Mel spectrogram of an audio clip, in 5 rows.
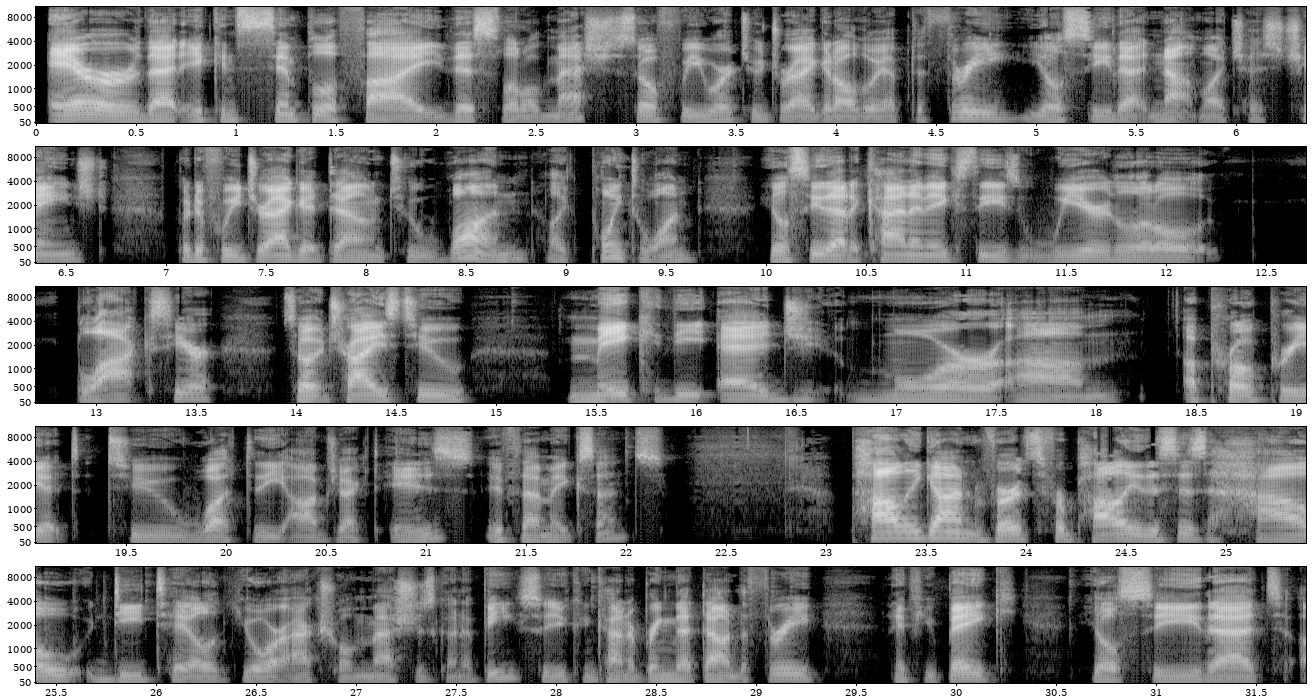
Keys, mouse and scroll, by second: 3.7 click, 4.6 click, 5.4-6.1 typing, 6.4 right click, 8.2 click, 9.3 click, 9.9-11.2 typing, 10.9 right click, 14.2-15.1 typing, 15.1 right click, 22.1-23.1 drag, 25.1 typing, 25.9-27.0 right drag, 28.2 click, 30.5-31.3 typing, 31.3 right click.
